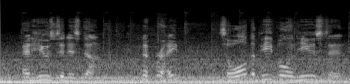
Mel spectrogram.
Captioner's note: chuckling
